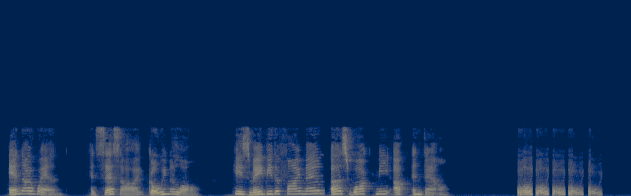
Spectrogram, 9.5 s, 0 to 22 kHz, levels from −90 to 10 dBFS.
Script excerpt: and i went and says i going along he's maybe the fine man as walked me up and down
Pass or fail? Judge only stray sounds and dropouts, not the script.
fail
